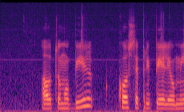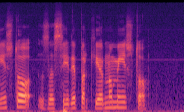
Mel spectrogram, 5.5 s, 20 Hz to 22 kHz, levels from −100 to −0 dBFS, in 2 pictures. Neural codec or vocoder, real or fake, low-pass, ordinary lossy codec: vocoder, 48 kHz, 128 mel bands, Vocos; fake; 19.8 kHz; none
